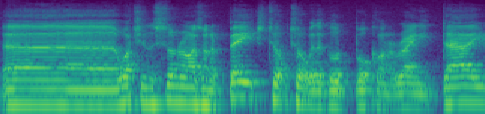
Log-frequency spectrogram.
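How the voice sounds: Strong room echo surrounds a man speaking at a fairly slow pace, his medium-pitched voice bright and sharp in tone with ordinary pitch variation.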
